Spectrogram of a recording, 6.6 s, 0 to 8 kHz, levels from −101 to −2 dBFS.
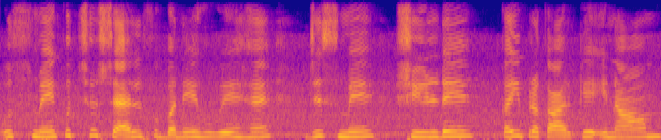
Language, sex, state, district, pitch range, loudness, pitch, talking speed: Hindi, female, Uttar Pradesh, Muzaffarnagar, 240-280 Hz, -23 LUFS, 260 Hz, 120 wpm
